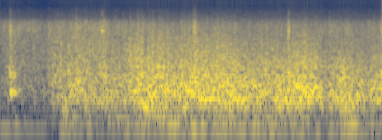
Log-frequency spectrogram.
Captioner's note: thunder cracks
